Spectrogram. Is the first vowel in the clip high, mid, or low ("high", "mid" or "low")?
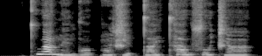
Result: low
